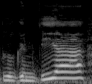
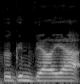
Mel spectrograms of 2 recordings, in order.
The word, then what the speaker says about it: bougainvillea: Some people pronounce it bougainvillea, some people pronounce it bougainvillea. I actually looked it up and both are totally appropriate. So I've always called it bougainvillea, so I'm gonna go ahead and continue with that.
